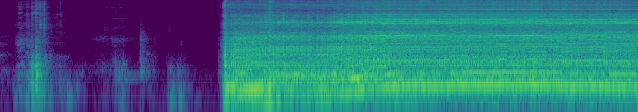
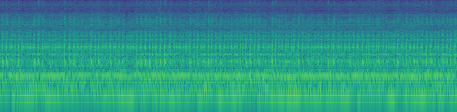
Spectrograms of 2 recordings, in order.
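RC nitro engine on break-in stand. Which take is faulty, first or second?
first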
